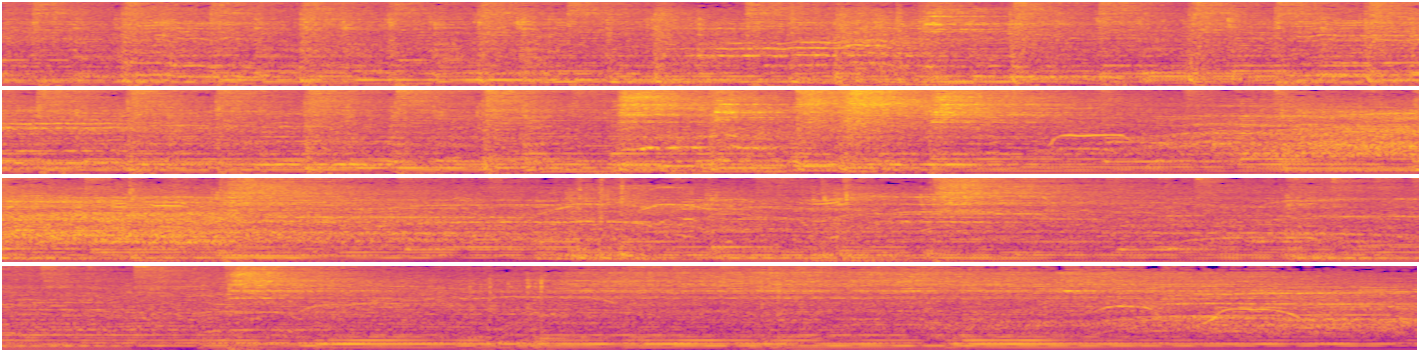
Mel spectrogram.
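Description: Live electropop band playing: a woman singing lead over electric bass, electric guitar, synthesizer keyboards and a drum beat, with whoops and shouts from the crowd around the middle.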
